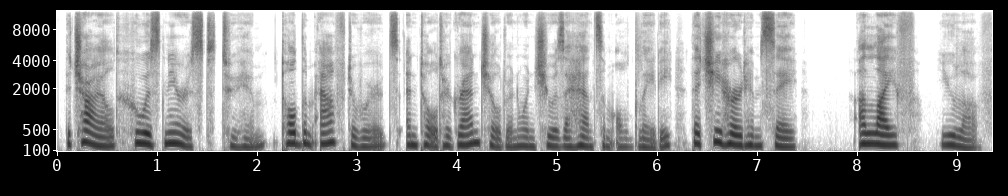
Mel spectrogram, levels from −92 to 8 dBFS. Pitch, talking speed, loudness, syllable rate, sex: 180 Hz, 190 wpm, -19 LUFS, 4.9 syllables/s, female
